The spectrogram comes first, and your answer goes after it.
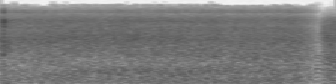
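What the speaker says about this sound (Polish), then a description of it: "Rzeka jest bardzo rwąca." A fast, turbulent river rushes close by near a large waterfall, filling the air with a dense, unbroken roar and no voices.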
